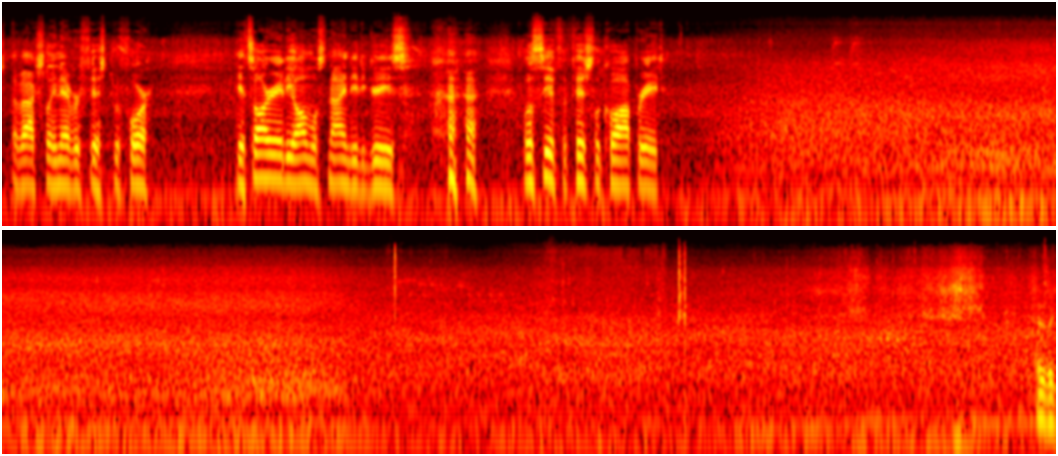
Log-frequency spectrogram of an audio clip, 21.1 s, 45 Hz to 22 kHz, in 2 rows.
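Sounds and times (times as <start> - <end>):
creek water flowing: 7.0 - 21.0.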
